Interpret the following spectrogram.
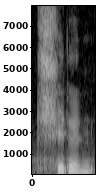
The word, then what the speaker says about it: chitin: Like, I guess that's kind of the same thing with chitin and chitin. Which, you know, doesn't really make sense because clearly it is spelt chit in. Chit. Chi. Tin. Not kai.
